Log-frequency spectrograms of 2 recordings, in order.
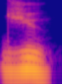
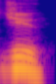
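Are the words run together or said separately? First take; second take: run together; run together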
